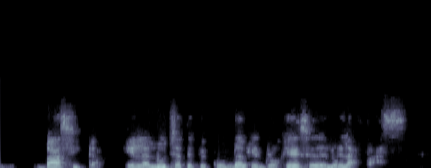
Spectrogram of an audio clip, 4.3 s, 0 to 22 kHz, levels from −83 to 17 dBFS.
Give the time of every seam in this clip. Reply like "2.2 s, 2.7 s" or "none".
1.8 s, 2.5 s, 3.4 s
